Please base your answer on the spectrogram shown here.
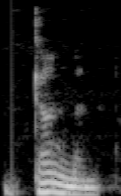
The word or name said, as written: gunmen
